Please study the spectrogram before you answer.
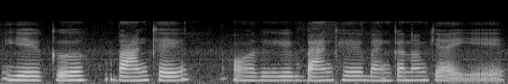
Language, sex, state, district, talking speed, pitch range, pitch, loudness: Hindi, female, Maharashtra, Mumbai Suburban, 155 wpm, 185-195 Hz, 190 Hz, -19 LUFS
